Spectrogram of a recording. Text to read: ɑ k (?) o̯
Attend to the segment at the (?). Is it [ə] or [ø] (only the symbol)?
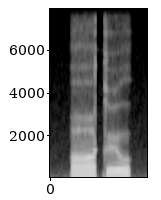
ø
